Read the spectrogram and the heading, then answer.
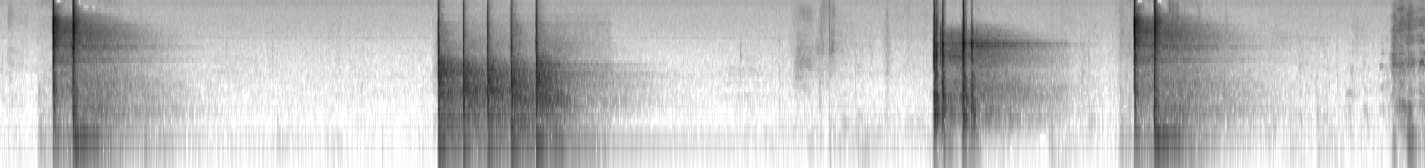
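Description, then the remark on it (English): Someone knocks on a door in four separate bursts, a quick double rap, then a rapid run of five knocks, then two more short sets, each crisp with silence between. “Have you ever thought about all the different kind of knocks that there are in life?”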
